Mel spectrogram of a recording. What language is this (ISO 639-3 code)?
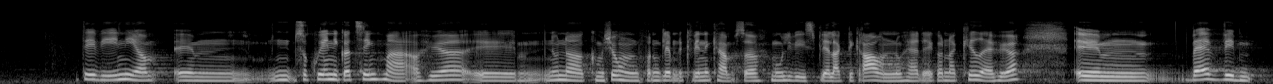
dan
